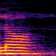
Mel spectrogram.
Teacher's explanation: ल को पार्श्विक व्यंजन इसलिए बोलते हैं कि इनका उच्चारण करते समय जीभ का जो निचला हिस्सा है तालु को स्पर्श करता है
